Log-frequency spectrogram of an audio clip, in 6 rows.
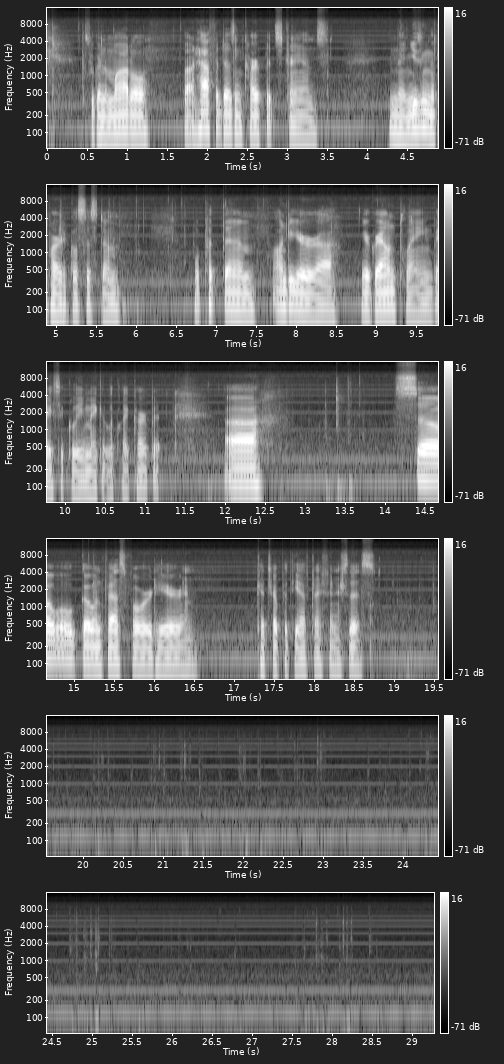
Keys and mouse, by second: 0.5 b, 1.6 click, 3.5 middle click, 4.5 click, 4.7 a, 5.7 g, 6.3 click, 6.7 r, 11.6 Tab, 12.5 z, 13.2 shift+d, 14.0-14.8 drag, 15.7 Tab, 19.0-22.9 typing, 20.2 click, 22.7 Tab, 23.9 x, 24.2 shift+d, 24.7 r, 25.2 Tab, 25.5 g, 26.5 click, 26.7-29.2 typing, 27.4 click.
